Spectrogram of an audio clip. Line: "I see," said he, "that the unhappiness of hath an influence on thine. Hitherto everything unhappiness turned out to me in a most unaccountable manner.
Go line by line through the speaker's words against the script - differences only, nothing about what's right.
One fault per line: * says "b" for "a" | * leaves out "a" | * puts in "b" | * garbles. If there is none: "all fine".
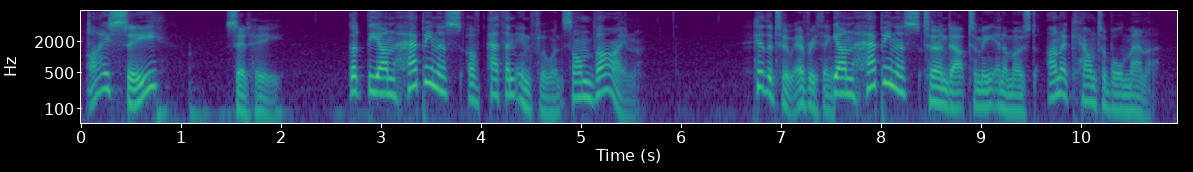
all fine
